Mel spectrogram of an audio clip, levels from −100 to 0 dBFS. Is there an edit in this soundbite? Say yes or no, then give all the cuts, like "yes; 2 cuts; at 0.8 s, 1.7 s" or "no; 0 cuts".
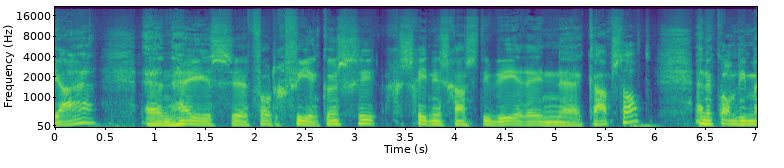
no; 0 cuts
